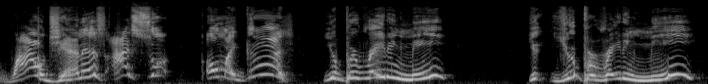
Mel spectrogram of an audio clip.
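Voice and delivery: very loud, high-pitched disbelief; playfully aghast, voice shooting way up; mock outrage. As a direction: yelp it in hammed-up shock. Mock shock at being berated.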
